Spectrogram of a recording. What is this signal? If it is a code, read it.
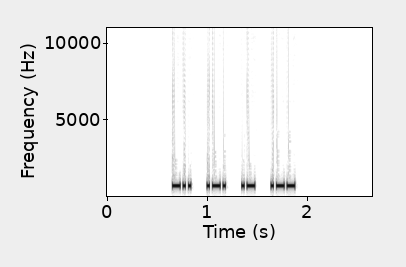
Morse code, heard as a keyed tone, about 46 wpm, spaced as for 32 wpm, 700 Hz. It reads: DRAW
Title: 2x Character Spacing - Top 300 Words - 45wpm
